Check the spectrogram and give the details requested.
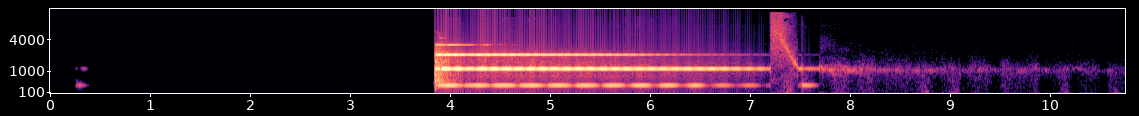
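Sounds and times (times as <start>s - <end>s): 
meditation bell struck for a meditation session: 3.9s - 7.2s
brief scrape: 7.2s - 7.7s.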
